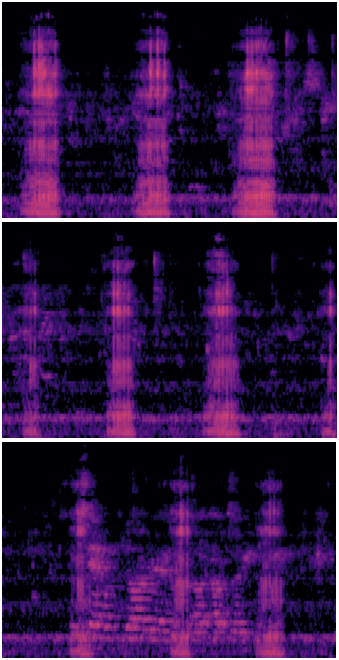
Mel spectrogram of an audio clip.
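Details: Sleeping dog snores in rough, snorting breaths about once a second, some louder and longer than others, with a brief higher, tonal murmur near the end against a quiet room.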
